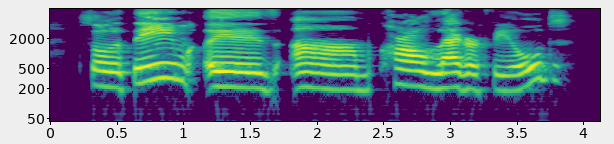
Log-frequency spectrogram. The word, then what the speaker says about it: Lagerfeld: So the theme is Karl Lagerfeld. Did I say it wrong? I thought it was Lay, not La. I thought it was Lay. I thought it was Lagerfeld.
